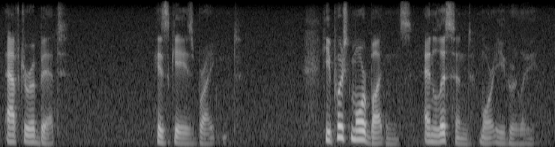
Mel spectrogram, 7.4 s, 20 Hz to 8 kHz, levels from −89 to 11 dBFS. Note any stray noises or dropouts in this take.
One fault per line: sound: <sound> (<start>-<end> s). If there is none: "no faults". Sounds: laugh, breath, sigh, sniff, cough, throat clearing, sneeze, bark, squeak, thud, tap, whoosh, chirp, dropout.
no faults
